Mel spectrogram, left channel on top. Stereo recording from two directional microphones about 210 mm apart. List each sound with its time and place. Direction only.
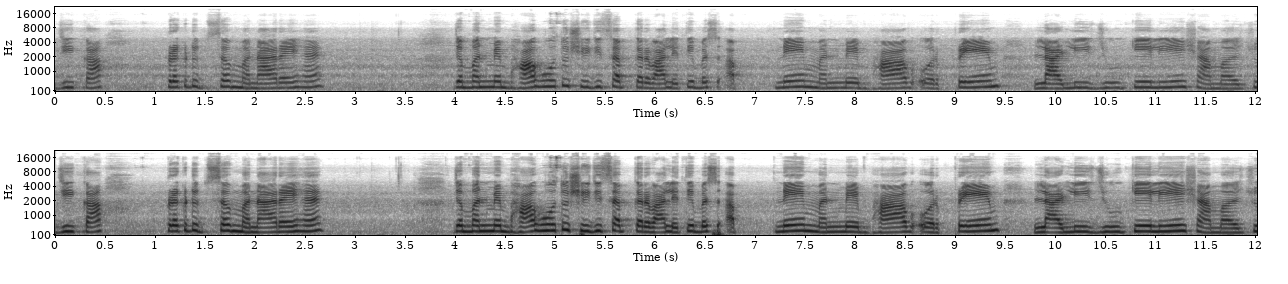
0.0 s speech: 35° right (ahead or behind)
3.9 s speech: 35° right (ahead or behind)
